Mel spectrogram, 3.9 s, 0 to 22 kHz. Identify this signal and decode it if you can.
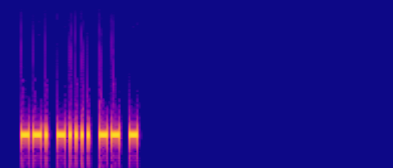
Morse code, heard as a keyed tone, about 38 wpm, 700 Hz. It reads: G6MT
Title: DXCC-100 Call Signs - 4 Characters - Repeated 3x - 40wpm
